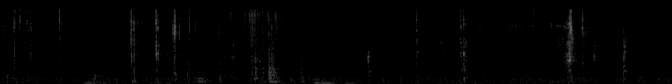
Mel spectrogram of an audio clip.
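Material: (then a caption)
Soap. A solid oval pink bar of soap, held in the hand, is carved and shaved with a metal utility knife blade, peeling off thin curled strips. Quiet, crisp, bright cutting and scraping sounds come in quick, uneven bursts, with a few sharper snaps standing out.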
